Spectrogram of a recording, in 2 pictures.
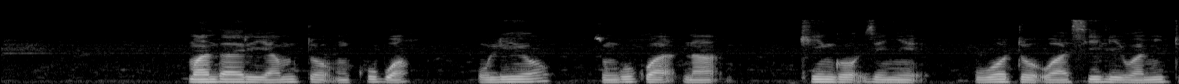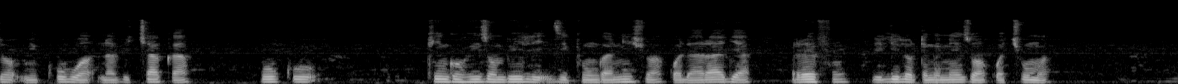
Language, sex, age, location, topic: Swahili, male, 18-24, Dar es Salaam, agriculture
